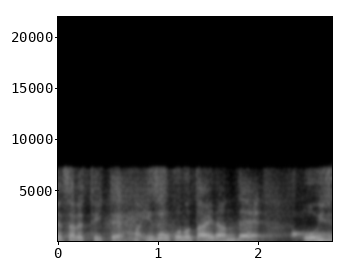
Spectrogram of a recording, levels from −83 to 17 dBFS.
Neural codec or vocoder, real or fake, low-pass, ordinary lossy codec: codec, 24 kHz, 0.9 kbps, DualCodec; fake; 7.2 kHz; none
